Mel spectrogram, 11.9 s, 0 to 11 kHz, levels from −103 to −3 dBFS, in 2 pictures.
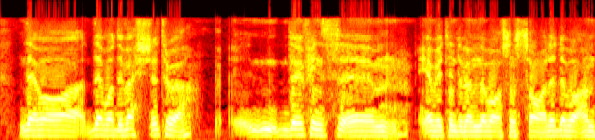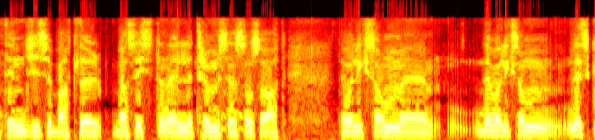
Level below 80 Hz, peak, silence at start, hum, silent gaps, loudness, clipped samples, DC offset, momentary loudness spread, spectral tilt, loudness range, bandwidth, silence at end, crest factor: -44 dBFS; 0 dBFS; 0 s; none; none; -10 LUFS; 0.6%; under 0.1%; 7 LU; -5.5 dB/octave; 2 LU; 8.2 kHz; 0 s; 10 dB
